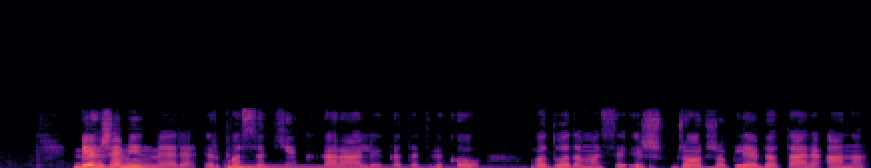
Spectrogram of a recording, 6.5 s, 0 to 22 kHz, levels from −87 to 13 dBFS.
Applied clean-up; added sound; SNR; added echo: none; Bowed string instrument; 5 dB; none.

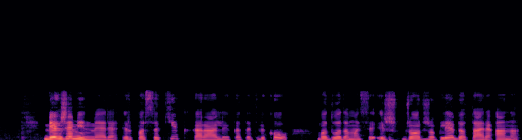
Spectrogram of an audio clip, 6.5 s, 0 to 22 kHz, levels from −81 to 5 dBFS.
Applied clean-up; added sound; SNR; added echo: none; none; none; none.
